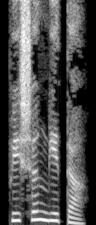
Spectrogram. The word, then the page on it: ಪೈಶಂಗಿತ: Kannada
